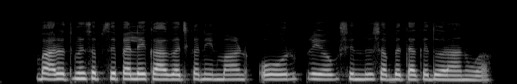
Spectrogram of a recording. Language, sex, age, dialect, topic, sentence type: Hindi, female, 18-24, Marwari Dhudhari, agriculture, statement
